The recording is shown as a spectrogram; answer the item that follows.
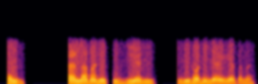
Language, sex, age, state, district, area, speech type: Punjabi, male, 18-30, Punjab, Shaheed Bhagat Singh Nagar, urban, conversation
